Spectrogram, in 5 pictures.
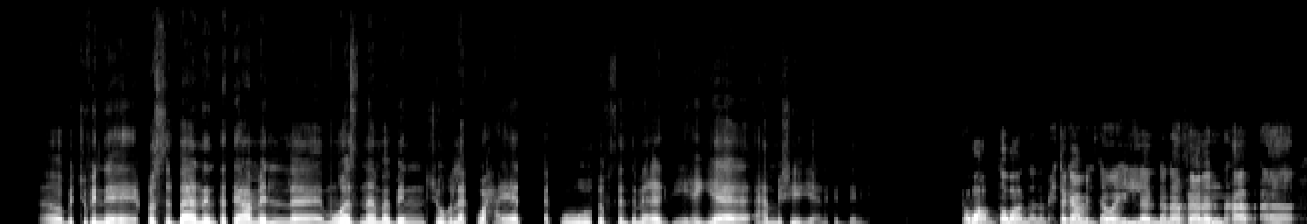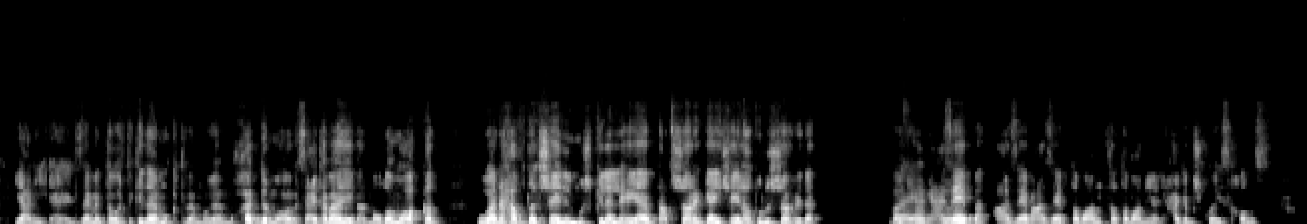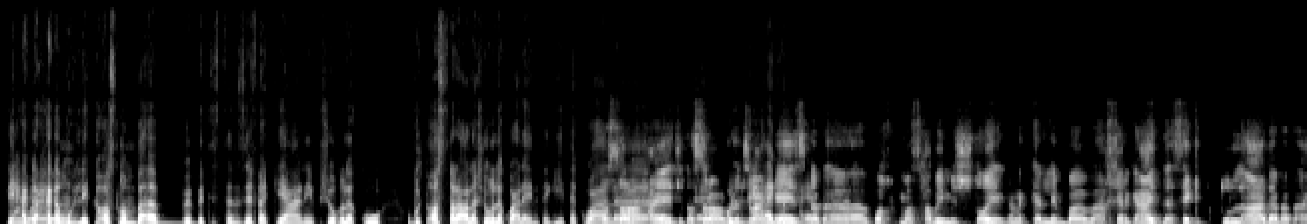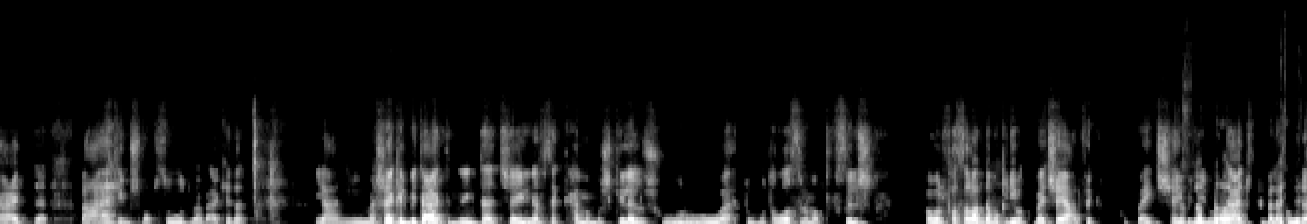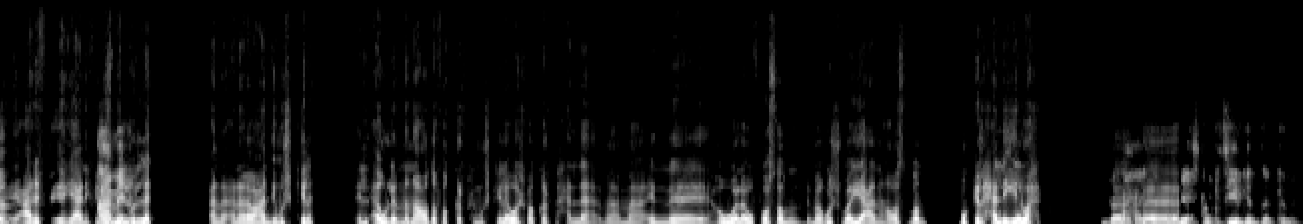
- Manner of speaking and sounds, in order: tapping; tsk
- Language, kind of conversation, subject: Arabic, podcast, إزاي بتفرّغ توتر اليوم قبل ما تنام؟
